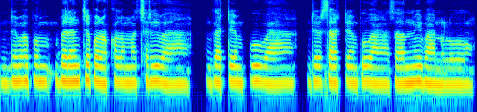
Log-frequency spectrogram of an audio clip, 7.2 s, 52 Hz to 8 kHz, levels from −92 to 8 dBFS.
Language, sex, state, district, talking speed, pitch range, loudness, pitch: Bhojpuri, female, Uttar Pradesh, Gorakhpur, 150 wpm, 190-205 Hz, -28 LUFS, 195 Hz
